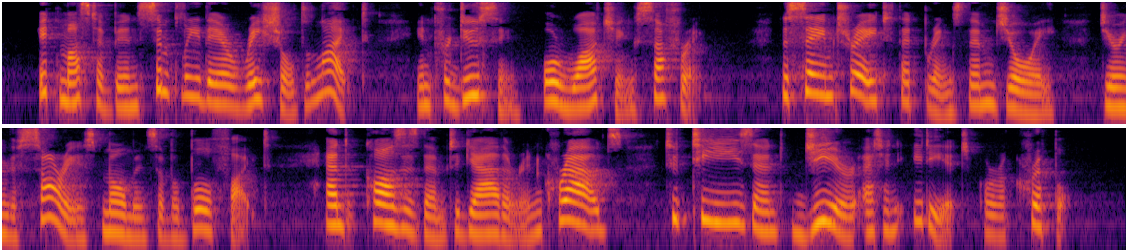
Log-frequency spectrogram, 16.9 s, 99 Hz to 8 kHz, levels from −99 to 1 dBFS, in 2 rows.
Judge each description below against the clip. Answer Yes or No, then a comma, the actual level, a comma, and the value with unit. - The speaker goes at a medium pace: Yes, average, 160 wpm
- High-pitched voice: Yes, high, 215 Hz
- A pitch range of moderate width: No, wide, 5.9 semitones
